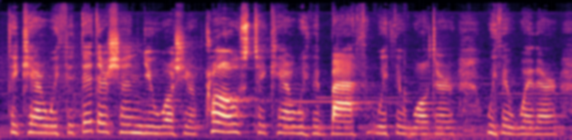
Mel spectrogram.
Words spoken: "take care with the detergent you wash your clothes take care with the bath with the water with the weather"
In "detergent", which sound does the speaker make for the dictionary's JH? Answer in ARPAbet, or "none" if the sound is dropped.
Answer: SH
